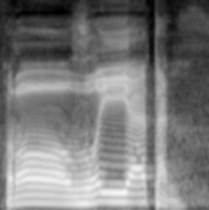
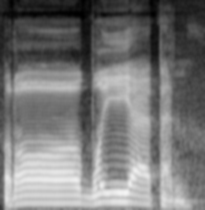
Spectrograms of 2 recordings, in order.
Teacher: makhrajnya dari tepi lidah, dari samping lidah. Boleh kiri, boleh kanan, boleh dua-duanya, nempel ke dinding gigi geraham atas. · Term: huruf dhad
